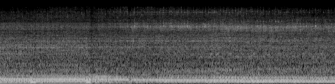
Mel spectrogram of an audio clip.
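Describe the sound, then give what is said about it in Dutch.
The engine of a 60-year-old Volvo P1800 car idles steadily with a low, throaty hum and slight irregular sputtering, loud and continuous throughout with no voices. “Hij loopt en hij pruttelt een beetje.”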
